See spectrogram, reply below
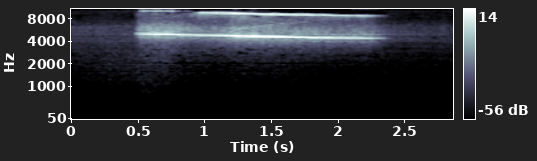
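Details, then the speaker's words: Sleeping hummingbird recorded by a scientist in Peru: a single thin, high-pitched whistling snore lasting about two seconds, normal for the bird. "A high-pitched but unmistakable snore. Hummingbirds are loved for their beauty and speed. But this one was behaving a little bit like a human."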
